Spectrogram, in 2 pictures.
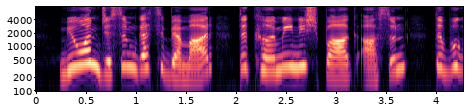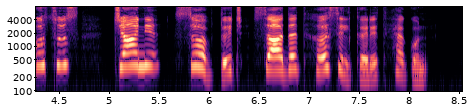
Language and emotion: Kashmiri, neutral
